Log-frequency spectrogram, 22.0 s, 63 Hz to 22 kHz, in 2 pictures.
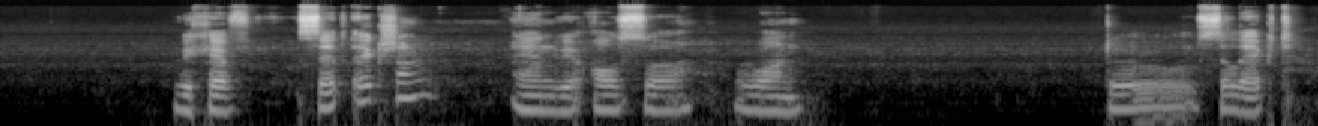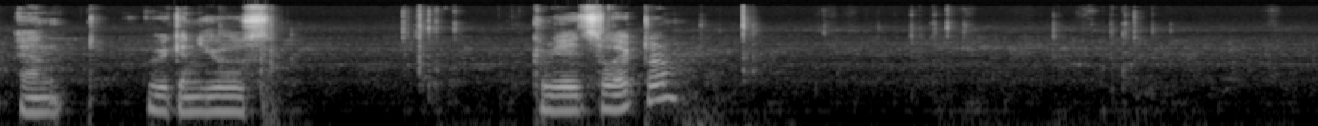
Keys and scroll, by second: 13.1 ,, 13.3 space, 14.3-15.7 typing, 16.8 Down, 17.1 Return, 18.6 super+c, 18.8 super+Tab, 20.2 super+f, 20.4 super+v.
